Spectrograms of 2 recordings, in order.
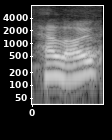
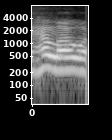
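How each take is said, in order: First: Lower, laughing "Hello" after a long lag, as if on a bad video call; delayed reply. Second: Mum's quick, bright "Hello"; a light take of his mum saying "Hello" straight away; mum's prompt hello. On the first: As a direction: answer "Hello" late, like waiting out the lag. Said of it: "I'd be like". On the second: Retold or imitated. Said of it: "she'd say".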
